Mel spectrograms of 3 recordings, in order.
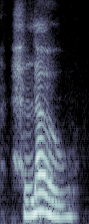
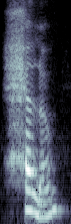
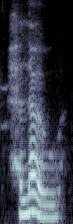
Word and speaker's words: hello: So we now know that the second syllable is stressed. It's hello. It's not hello, it's hello.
